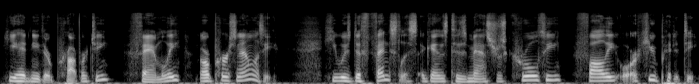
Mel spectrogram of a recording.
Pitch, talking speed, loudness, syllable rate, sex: 160 Hz, 145 wpm, -20 LUFS, 5.9 syllables/s, male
